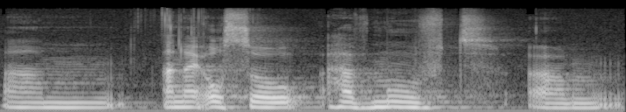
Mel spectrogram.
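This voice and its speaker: The speaker is a woman with an Arabic accent. Her pitch is fairly low. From Kuwait. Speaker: writer and translator. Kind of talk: panel discussion. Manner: halting, many fillers.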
